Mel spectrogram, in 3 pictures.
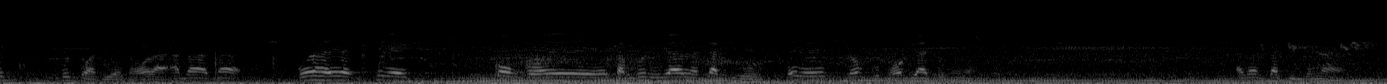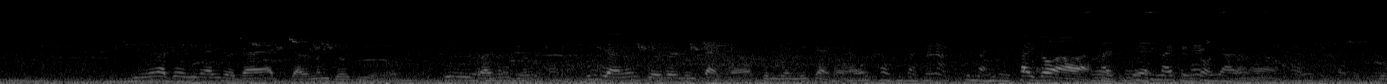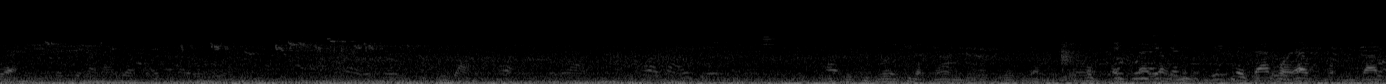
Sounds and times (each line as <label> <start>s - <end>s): Birds singing 0.0s - 41.6s
Traffic Sound 0.0s - 41.6s
Elderly voice chat 14.9s - 30.1s
Elderly voice chat 35.9s - 41.6s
